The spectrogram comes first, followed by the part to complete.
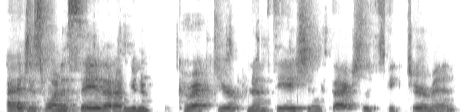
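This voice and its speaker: Chatty woman cohost, kinda high voice, lots of laughs, echoey room. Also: level tone, brisk. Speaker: podcast co-host. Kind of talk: casual chat over wine.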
